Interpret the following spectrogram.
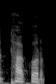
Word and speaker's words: ठाकुर: इनको अंग्रेजों को अ, ठाकुर बोलना नहीं आता था, इसीलिए वो ठाकुर को टैगोर टैगोर टैगोर टैगोर करा करते। टैगोर से क्या बन गया, टैगोर, टैगोर टैगोर प्रोनाउंसिएशन बन गई, पर टैगोर नाम से ऐसा कुछ है नहीं।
